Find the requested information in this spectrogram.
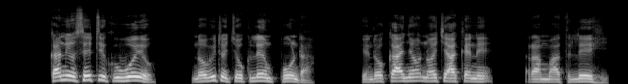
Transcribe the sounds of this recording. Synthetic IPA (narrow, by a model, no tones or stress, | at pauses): kanɪosetikuwojo | nɔβitot͡ʃoklem̩pʊnda̰ | kendokaɲɔnɔt͡ʃakɛnɛ | ɾamat̪leɦḭ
